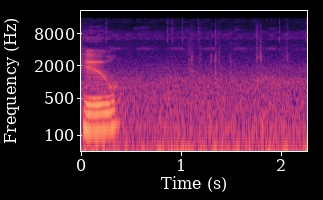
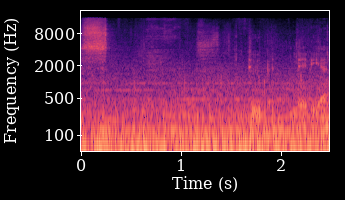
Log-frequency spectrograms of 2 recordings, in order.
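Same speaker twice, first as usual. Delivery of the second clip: whispered insult; 7 dB quieter than usual. Real, not acted. Annoyed at companion.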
